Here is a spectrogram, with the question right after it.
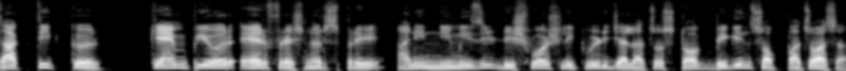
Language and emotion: Goan Konkani, neutral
